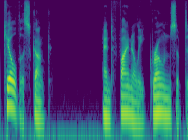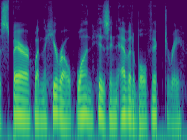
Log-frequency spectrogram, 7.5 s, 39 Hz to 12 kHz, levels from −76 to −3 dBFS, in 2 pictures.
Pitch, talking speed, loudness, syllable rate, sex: 100 Hz, 120 wpm, -21 LUFS, 4.0 syllables/s, male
